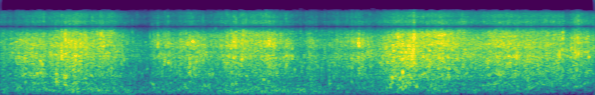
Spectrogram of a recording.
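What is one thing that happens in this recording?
Dolphins splash as they surface.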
